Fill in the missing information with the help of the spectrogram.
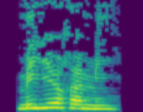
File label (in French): "meilleur ami", French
